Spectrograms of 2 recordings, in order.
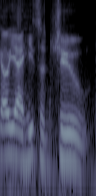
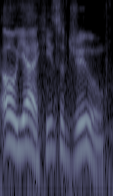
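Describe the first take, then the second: First: It is said with heavy, angry weight. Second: It is said in a calm, neutral tone. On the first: The speaker calls it wrong. "Not with anger in your heart" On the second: The speaker calls it right. "I like say, like"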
